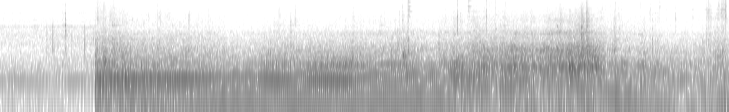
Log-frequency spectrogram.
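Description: Pickup truck engine running under load off-road, its pitch wavering and shifting as it works, with scattered knocks and rattles from the truck. A faint idle gives way suddenly about a second in to the much louder engine.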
